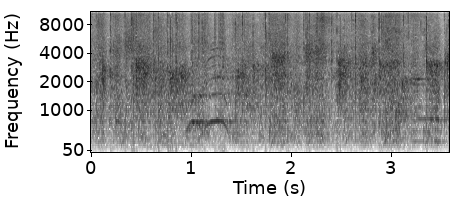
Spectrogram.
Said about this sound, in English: Thank you very much. And can we give Stephen another round of applause for his maiden speech?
